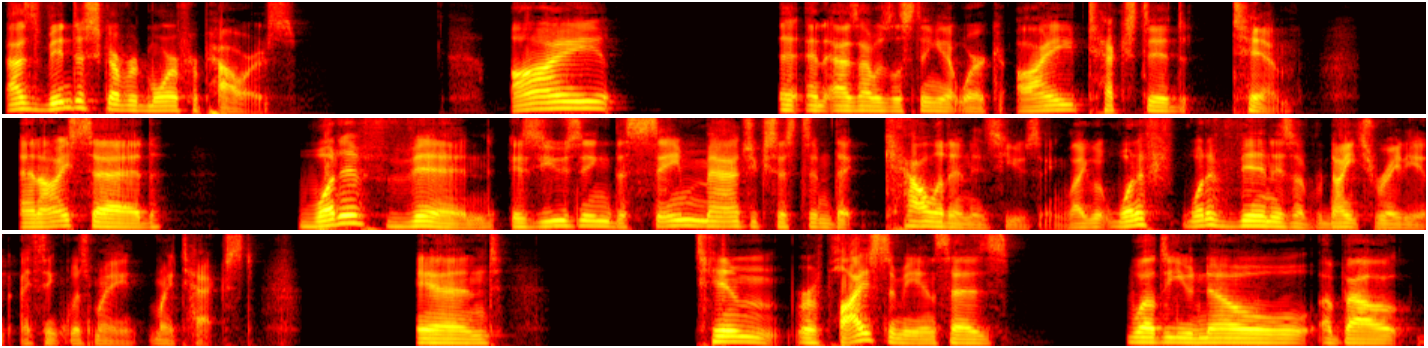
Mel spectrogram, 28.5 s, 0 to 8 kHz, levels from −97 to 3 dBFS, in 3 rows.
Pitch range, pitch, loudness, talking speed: 100-130 Hz, 110 Hz, -24 LUFS, 130 wpm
